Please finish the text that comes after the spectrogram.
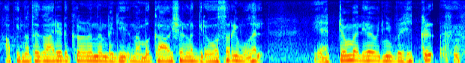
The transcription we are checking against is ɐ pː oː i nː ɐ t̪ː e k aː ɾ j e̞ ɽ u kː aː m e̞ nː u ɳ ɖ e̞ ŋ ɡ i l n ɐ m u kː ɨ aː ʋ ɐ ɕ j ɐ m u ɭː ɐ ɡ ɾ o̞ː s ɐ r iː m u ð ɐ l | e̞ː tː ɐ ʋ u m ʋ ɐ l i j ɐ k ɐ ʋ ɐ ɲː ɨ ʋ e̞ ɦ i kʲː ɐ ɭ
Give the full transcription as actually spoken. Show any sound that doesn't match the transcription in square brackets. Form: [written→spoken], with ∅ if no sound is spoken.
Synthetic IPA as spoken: ɐ pː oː i nː ɐ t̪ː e k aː ɾ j e̞ ɽ u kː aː [m→ɳ] e̞ nː u ɳ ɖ e̞ ŋ ɡ i l n ɐ m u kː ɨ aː ʋ ɐ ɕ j ɐ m u ɭː ɐ ɡ ɾ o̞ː s ɐ r [iː→i] m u ð ɐ l | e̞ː tː ɐ ʋ u m ʋ ɐ l i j ɐ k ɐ ʋ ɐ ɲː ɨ ʋ e̞ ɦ i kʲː ɐ ɭ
